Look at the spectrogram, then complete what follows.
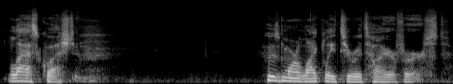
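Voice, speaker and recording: A man's voice: medium pitch, slow. A man in his fifties, directing an office podcast, asking quiz questions and making dry, wry quips. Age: 50s. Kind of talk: casual podcast banter.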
